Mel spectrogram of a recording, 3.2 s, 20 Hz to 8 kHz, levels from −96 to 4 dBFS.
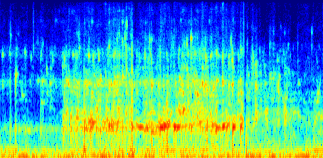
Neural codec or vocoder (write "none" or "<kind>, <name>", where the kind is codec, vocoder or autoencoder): vocoder, BigVGAN v2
